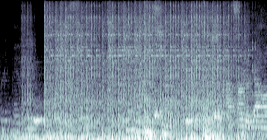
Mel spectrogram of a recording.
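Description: Dense, continuous gunfire from a live-fire course in the Portal video game, rapid and loud throughout, with a voice speaking over it.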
